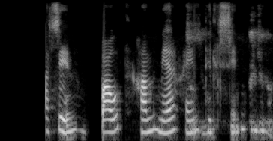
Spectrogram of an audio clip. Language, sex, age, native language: Icelandic, female, 30-39, Polish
